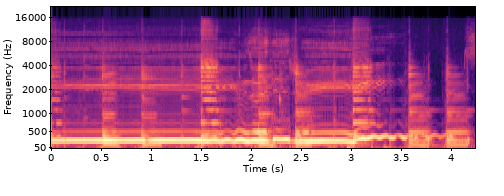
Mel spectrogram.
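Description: A woman singing a long held note, then bending it up and down in a run of wavering notes near the end, over acoustic guitar accompaniment with regular low bass notes.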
